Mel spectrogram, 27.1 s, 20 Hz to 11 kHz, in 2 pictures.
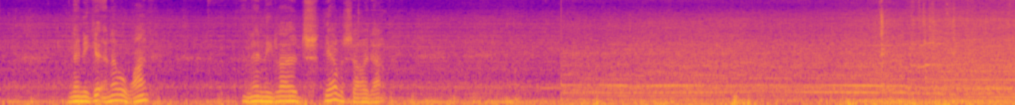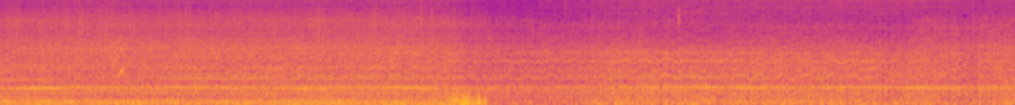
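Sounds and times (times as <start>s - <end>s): tractor engine rumble: 0.0s - 27.0s
machinery whine: 7.4s - 27.0s.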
